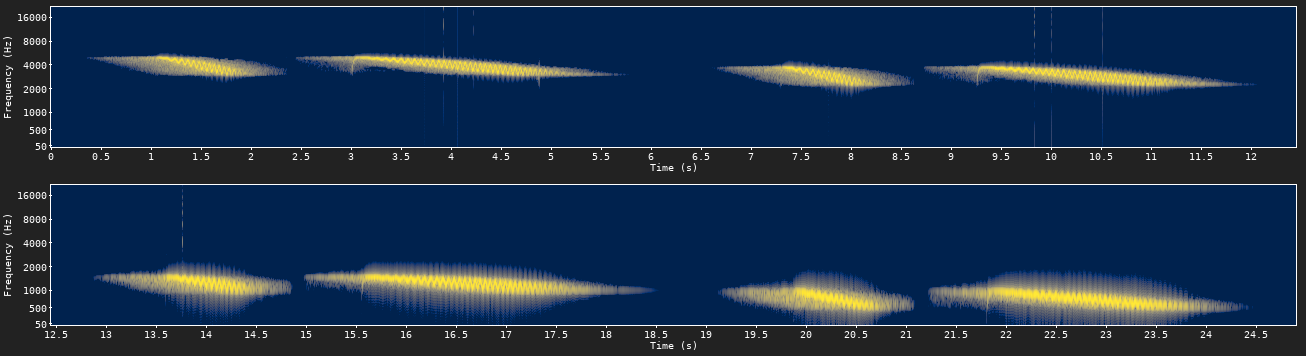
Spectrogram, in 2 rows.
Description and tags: Not intended to be generally useful, this is merely a demonstration of how one can use warbling (slowly frequency-modulated) sine waves that stay within given bands in order to arrive at test tones for hearing that cover a narrow band while still remaining interesting enough to be likely to elicit a response. There are multiple bands used here, with both a shorter tone and a longer tone (850 msec and 2 sec, before adding reverberation forward and backward). This was in reply to a posting in the Sample Requesta forum, Frequency Filtered sound for testing difficult babies and infants hearing in Audiology. After generating these with an analog box circuit I threw together for the purpose, I then used CEP to do FFT filtering to ensure each clip stayed reasonably within bounds of its band, and also added forward and reverse reverb there.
